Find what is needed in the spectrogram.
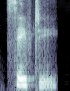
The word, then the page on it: safety: Indian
